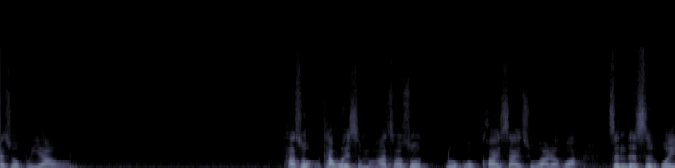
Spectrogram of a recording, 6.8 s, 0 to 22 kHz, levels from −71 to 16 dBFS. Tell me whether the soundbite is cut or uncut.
uncut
